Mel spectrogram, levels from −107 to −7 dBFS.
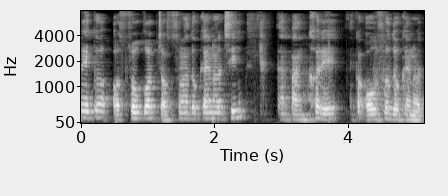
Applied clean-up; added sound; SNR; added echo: neural mask model DeepFilterNet 3.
